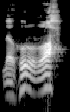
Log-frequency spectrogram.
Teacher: رائے مشددت پر زبر ہے تو اس لیے را کو موٹا پڑھیں گے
